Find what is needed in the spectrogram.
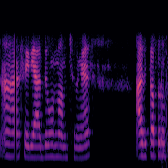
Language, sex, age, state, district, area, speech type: Tamil, female, 18-30, Tamil Nadu, Viluppuram, rural, conversation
